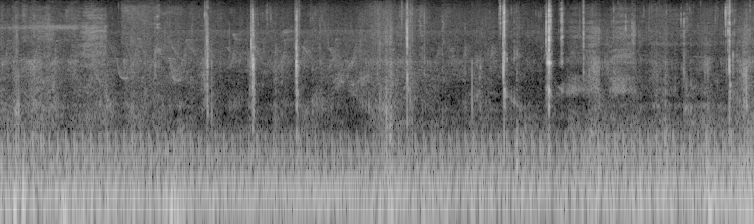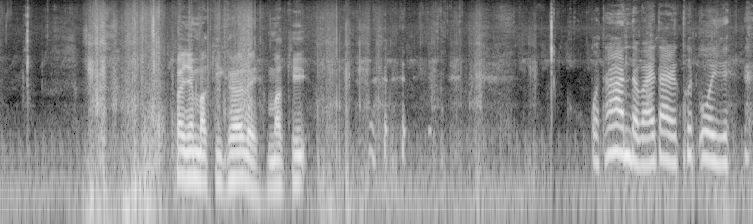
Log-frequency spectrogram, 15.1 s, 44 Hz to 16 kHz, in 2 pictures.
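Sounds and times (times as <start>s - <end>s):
sharp crunchy clicks: 1.8s - 13.5s
person chewing and biting food: 1.9s - 9.0s, 10.9s - 13.4s.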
